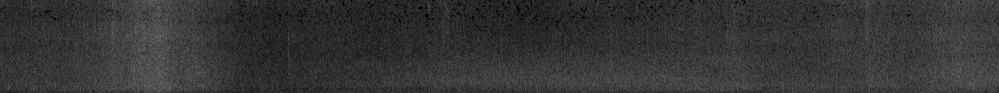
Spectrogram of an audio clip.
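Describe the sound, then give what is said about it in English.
Sea waves crashing against a seawall of huge lime boulders: a broad, continuous roar of surf and wind, with one louder surging crash early on before it settles into a steady wash. “Huge great lime boulders make up the seawall exploding and refracting the speeding sea upon impact.”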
